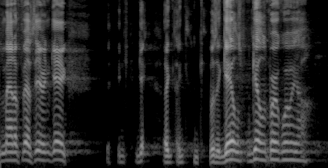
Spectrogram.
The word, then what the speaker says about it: Galesburg: Some of it manifests in Knox College, some of it manifests here in was it Galesburg, where we are? Galesburg. I just want to pronounce it right.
